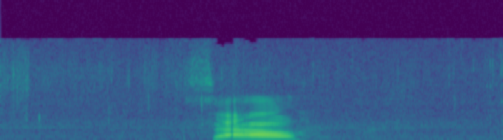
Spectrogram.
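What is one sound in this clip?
A puppy lets out a short, high yelp.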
